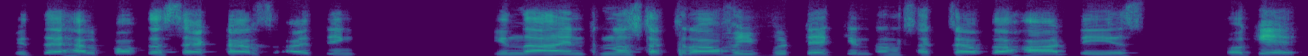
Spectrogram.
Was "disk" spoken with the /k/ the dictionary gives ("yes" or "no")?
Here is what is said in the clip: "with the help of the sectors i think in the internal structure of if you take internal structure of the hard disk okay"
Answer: no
